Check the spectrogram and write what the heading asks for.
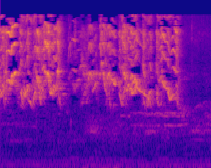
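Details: Caged Buffy-fronted seedeater, known locally as batuqueiro or bico de pimenta, singing from a cage placed close to another cage; a fast, dense twittering of high chirps and trills, loud at first, then fading near the end.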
